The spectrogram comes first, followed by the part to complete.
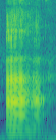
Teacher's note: Skapa is open, front unrounded.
